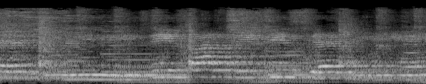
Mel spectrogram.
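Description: A young girl singing a song over live instrumental accompaniment with a steady percussive beat.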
